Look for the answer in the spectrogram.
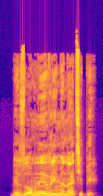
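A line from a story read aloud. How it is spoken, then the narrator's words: Plain. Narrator (Russian): сказал он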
